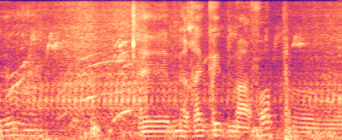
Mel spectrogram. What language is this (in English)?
Serer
